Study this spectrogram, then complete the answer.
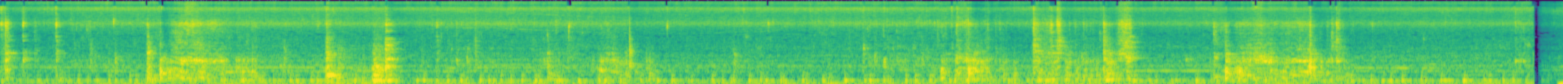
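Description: Onions browning in cooking oil for an aloo gosht dish, a steady close sizzle with repeated stirring scrapes and clinks of a utensil in the pan, no talking.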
